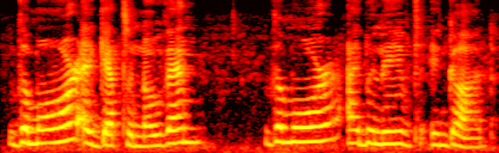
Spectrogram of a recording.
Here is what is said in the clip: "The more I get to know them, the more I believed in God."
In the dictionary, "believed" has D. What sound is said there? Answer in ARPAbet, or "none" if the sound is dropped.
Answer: D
